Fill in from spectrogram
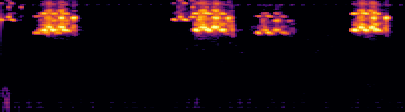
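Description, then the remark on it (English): Crickets chirping in four short, shrill bursts with brief silent gaps between them, clear, with no one talking. “Or let me see some long ass crickets.”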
